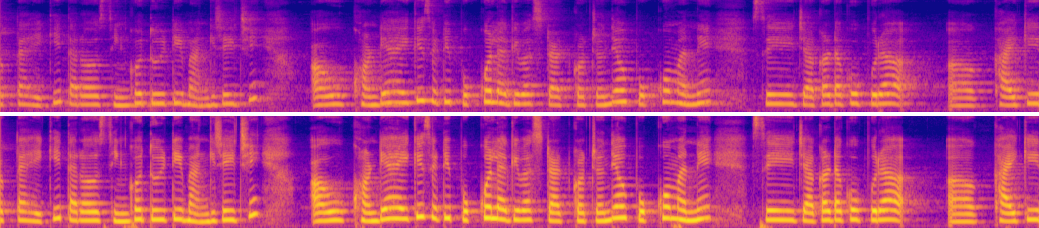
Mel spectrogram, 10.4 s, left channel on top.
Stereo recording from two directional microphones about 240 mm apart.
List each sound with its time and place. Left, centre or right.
0.2 s a woman's voice: right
